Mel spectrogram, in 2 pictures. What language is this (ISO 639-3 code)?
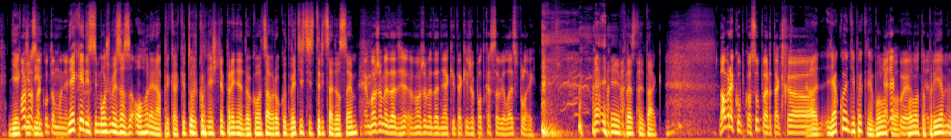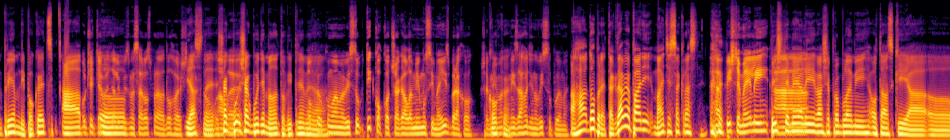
slk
